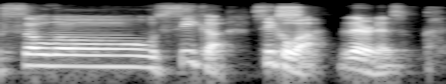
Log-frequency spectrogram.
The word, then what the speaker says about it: Solo Sikoa: It's like Solo Sikoa. There it is. Solo Sikoa.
